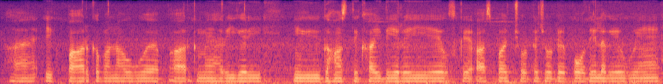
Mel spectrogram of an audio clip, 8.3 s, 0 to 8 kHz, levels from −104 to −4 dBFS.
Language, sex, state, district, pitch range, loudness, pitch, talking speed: Hindi, male, Chhattisgarh, Raigarh, 105-110 Hz, -20 LUFS, 110 Hz, 175 wpm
